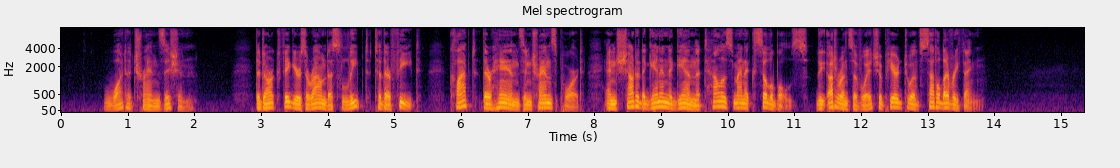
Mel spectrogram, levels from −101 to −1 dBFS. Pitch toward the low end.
Yes: low, 105 Hz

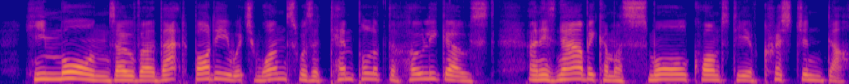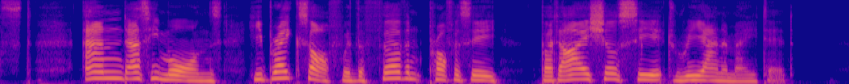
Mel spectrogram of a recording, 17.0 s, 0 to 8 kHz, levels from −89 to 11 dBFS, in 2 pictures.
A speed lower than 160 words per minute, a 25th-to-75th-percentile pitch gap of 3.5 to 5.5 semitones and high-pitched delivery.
No: average, 145 wpm; average, 4.4 semitones; medium, 175 Hz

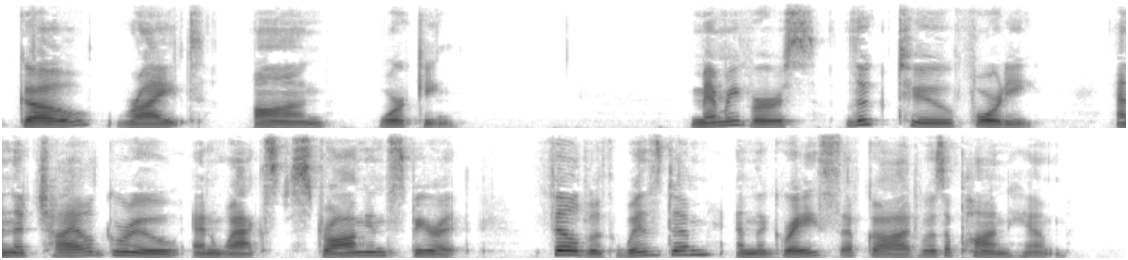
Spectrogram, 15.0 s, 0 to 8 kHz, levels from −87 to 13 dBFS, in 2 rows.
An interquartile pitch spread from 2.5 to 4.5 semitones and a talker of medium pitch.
Yes: average, 3.5 semitones; medium, 175 Hz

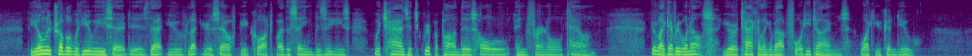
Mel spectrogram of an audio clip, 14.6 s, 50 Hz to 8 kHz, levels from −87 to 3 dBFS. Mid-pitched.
Yes: medium, 145 Hz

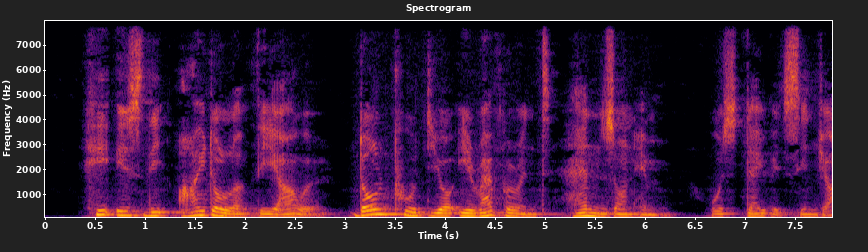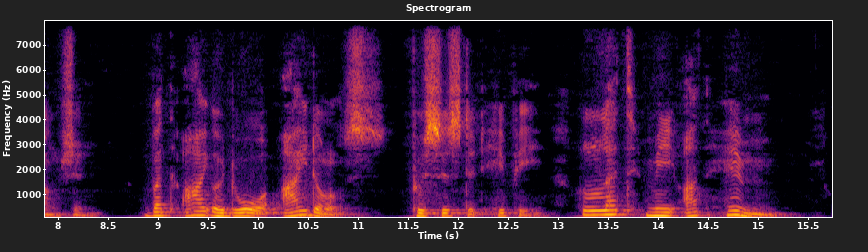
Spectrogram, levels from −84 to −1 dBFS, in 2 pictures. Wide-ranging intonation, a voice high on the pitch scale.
No: wide, 6.0 semitones; low, 130 Hz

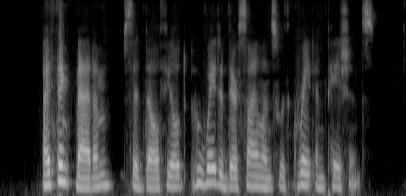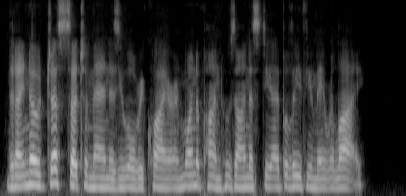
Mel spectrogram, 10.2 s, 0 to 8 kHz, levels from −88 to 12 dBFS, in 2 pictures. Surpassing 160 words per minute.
Yes: average, 195 wpm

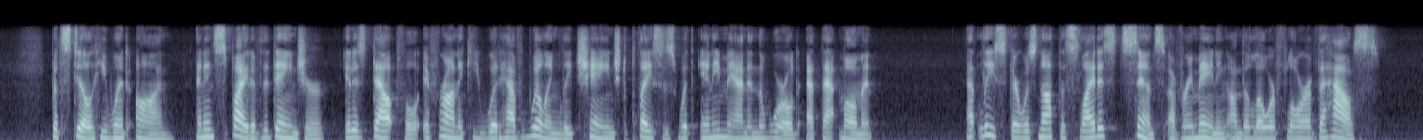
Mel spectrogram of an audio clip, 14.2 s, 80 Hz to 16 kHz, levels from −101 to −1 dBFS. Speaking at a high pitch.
No: medium, 155 Hz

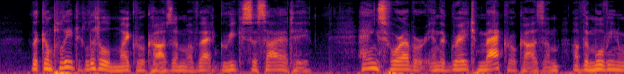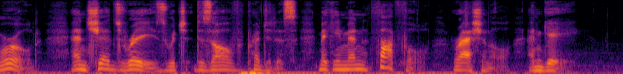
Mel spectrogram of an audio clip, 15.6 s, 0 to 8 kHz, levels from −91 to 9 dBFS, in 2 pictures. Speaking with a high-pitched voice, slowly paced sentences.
No: low, 115 Hz; slow, 115 wpm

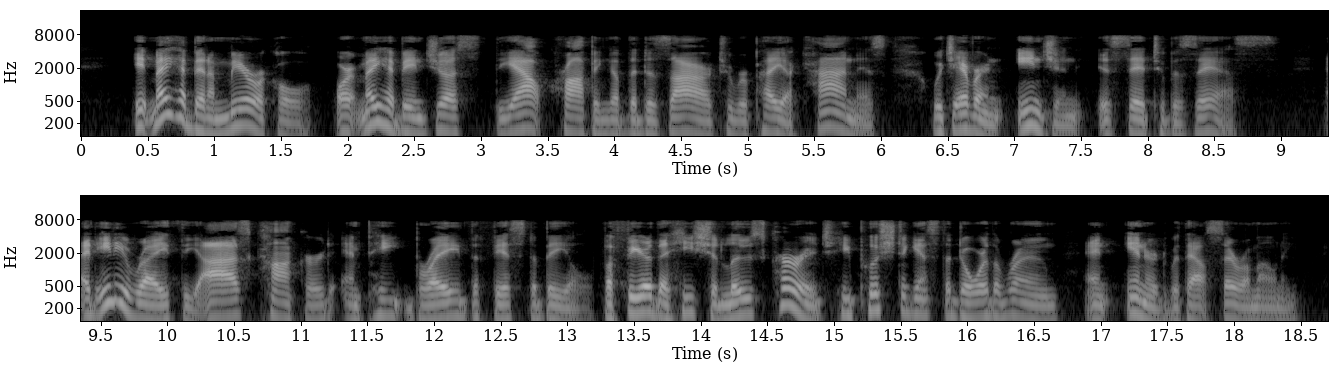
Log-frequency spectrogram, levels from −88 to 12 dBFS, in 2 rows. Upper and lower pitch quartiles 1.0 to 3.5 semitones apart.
No: average, 4.2 semitones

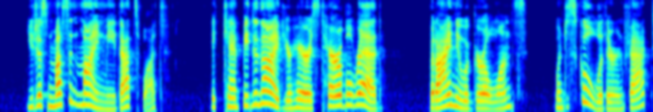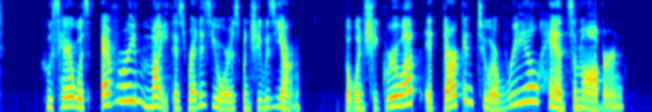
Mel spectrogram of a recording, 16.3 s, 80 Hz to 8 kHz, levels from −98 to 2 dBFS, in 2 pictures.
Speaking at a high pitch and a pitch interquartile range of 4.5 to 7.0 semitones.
Yes: high, 230 Hz; wide, 5.5 semitones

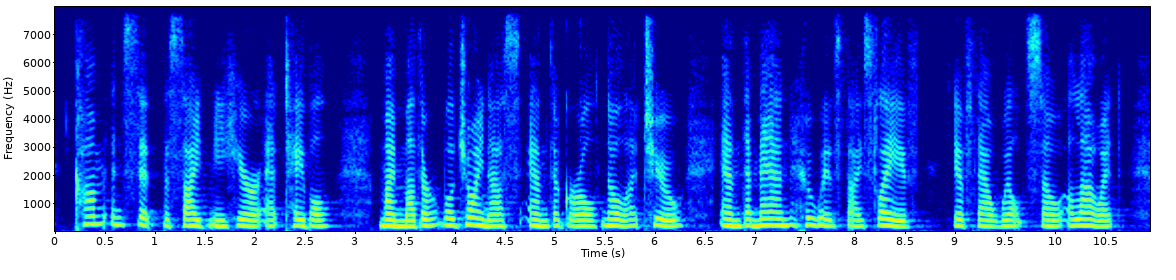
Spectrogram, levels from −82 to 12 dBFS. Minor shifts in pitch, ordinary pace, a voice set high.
Yes: narrow, 1.8 semitones; average, 170 wpm; high, 220 Hz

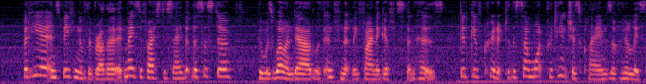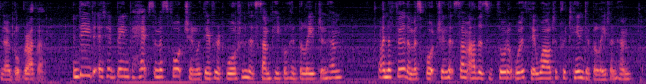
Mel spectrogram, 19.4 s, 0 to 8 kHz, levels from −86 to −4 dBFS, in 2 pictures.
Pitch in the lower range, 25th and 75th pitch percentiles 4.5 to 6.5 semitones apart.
No: high, 220 Hz; wide, 5.5 semitones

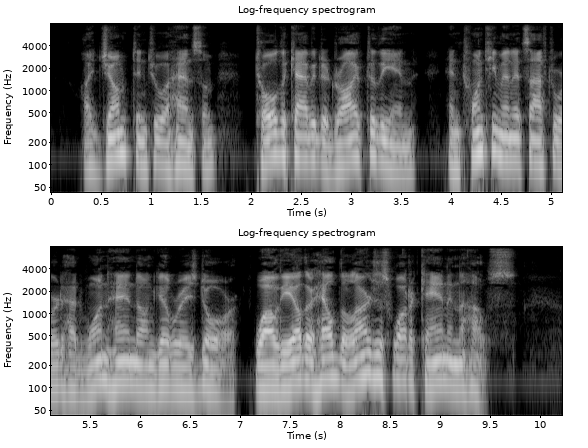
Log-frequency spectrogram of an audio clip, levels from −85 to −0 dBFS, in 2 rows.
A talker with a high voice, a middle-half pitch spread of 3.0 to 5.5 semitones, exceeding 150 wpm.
No: low, 105 Hz; average, 3.6 semitones; average, 200 wpm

